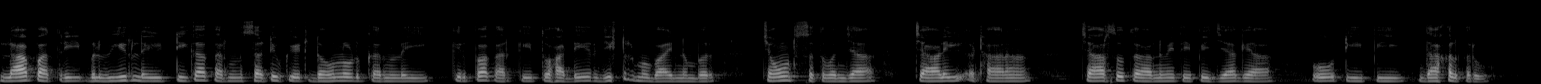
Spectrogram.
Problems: none marked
